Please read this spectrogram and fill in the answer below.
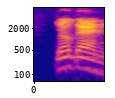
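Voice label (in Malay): "jogan", Malay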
